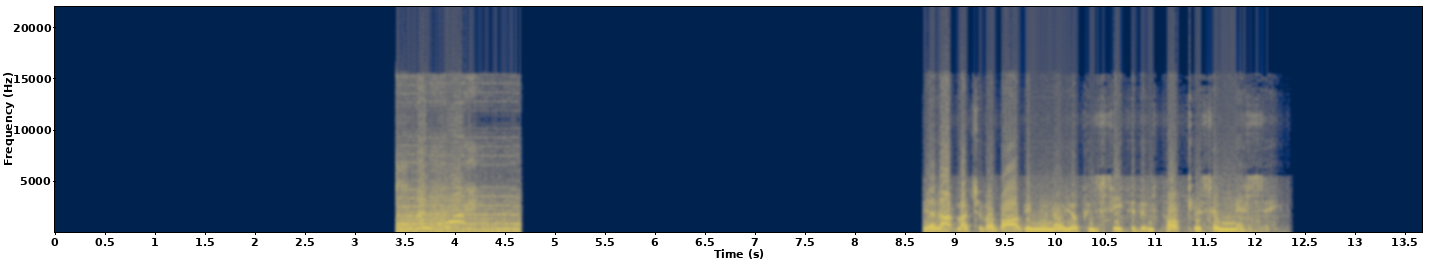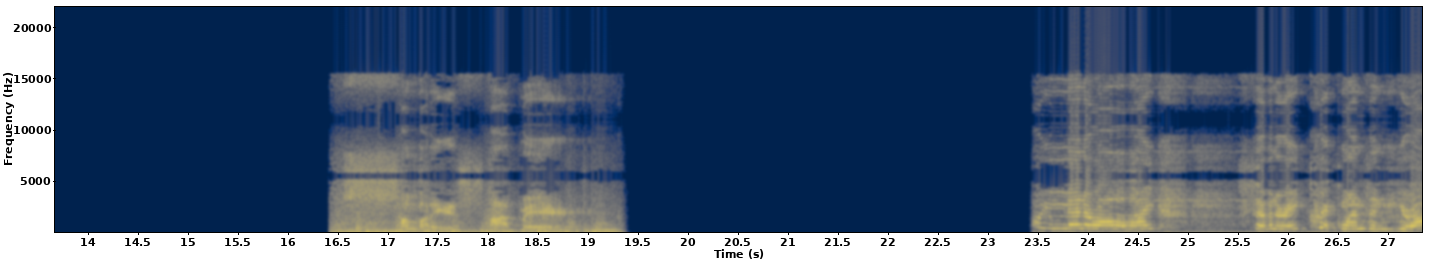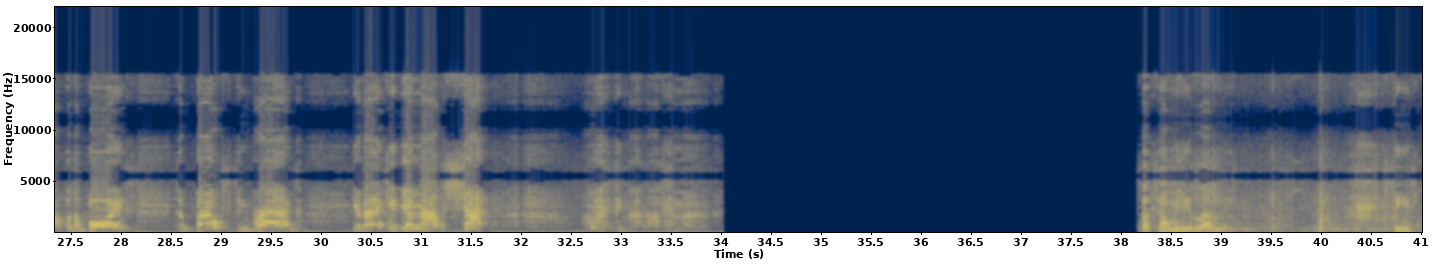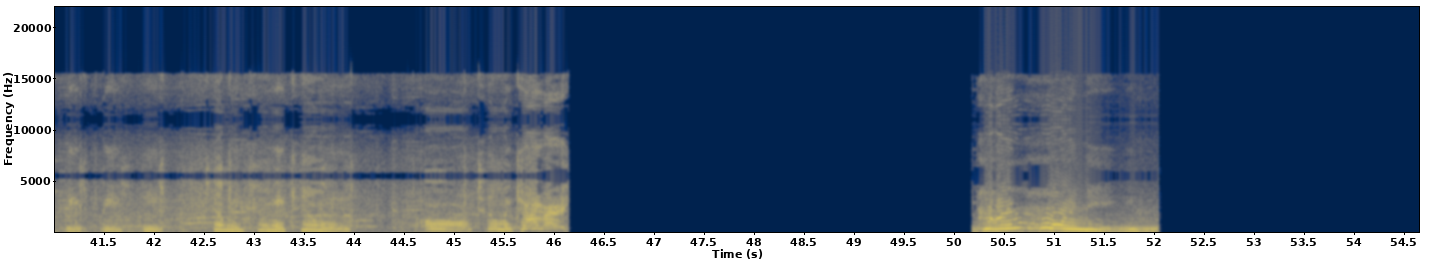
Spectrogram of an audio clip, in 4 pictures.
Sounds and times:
Music: 3.4s - 4.7s, 16.4s - 19.4s
Speech: 8.7s - 12.4s, 17.0s - 18.9s.

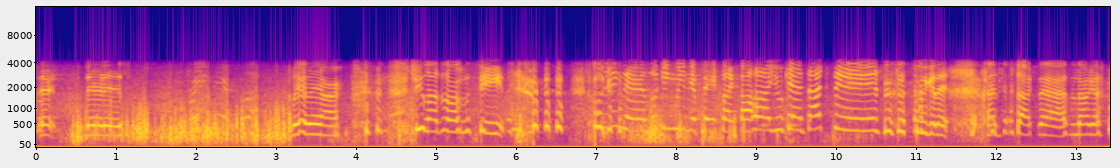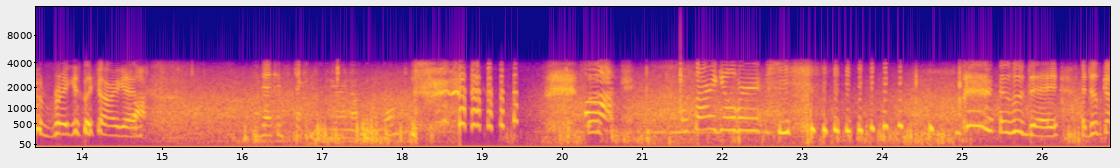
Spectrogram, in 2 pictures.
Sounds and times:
Vehicle: 0.0s - 26.8s.

